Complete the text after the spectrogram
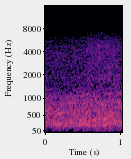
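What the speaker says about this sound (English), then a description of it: "there's the wind picking up, changing conditions" Wind gusting by the River Doon in Ayrshire, Scotland, a steady broad roar with no breaks, close to the microphone and filling the whole short stretch.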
